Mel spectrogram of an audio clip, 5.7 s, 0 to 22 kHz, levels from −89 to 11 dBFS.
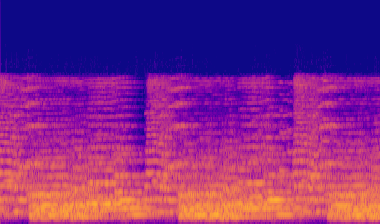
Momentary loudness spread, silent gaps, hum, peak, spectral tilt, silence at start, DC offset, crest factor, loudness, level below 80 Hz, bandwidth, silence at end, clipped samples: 6 LU; none; none; 0 dBFS; -11 dB/octave; 0 s; under 0.1%; 12 dB; -14 LUFS; -62 dBFS; 5.8 kHz; 0 s; under 0.1%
